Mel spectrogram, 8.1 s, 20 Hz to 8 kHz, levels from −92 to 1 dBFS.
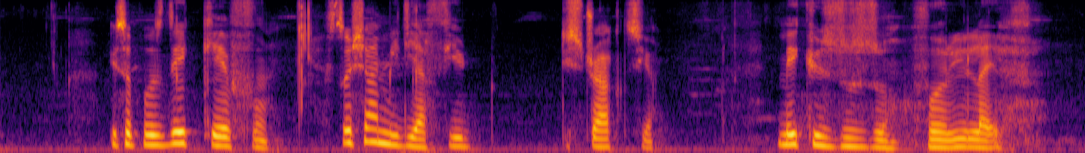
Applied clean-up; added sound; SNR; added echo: none; none; none; none.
